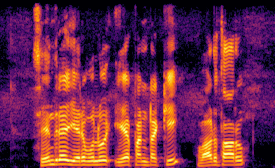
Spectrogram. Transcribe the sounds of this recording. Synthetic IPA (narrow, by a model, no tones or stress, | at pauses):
seːnd̪ɾeːjeɾɐʋuluʔeːpɐɳʈɐkːi | ʋaːɽut̪aːɾu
